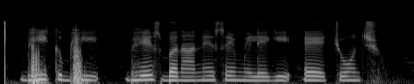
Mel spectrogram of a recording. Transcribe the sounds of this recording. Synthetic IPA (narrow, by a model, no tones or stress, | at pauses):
bʱiːki | bʱeːsbɐnaːnesemɪleːɡiɛːt͡ʃõːt͡ʃ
